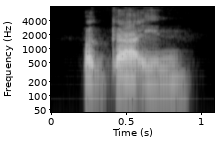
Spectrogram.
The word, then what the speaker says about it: pagkain: It is the focus marker, indicating the central figure of this sentence is with Chris, which is pagkain. Pagkain. Pagkain. Pagkain is spelled as P-A-G-K-A-I-N.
